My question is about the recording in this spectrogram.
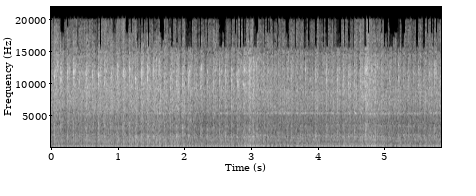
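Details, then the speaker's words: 1977 Kawasaki KZ650/Z650 B1 four-cylinder, air screws 2¼ turns out (manual says 1½), second-hand starter fitted; idling with a lumpy, uneven beat and occasional stumbles; carbs still need syncing. "still need to be synced"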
